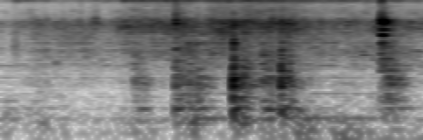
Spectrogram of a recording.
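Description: Onion, spice and tomato masala sizzling in hot oil in a metal wok while being stirred, with a steady frying hiss and several sharp knocks of the spatula against the pan, the loudest near the end.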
